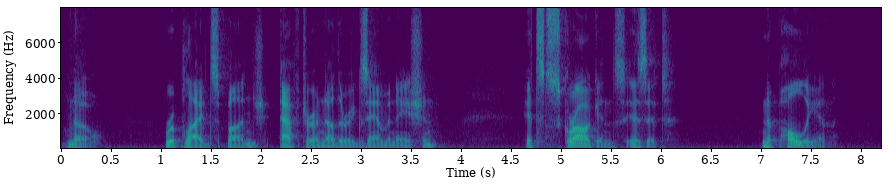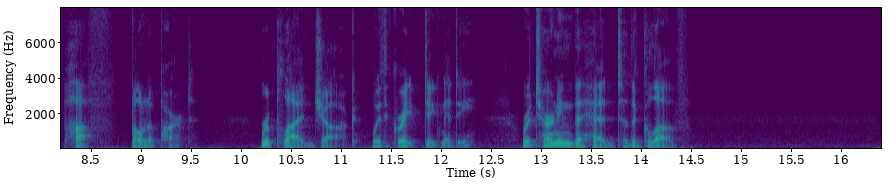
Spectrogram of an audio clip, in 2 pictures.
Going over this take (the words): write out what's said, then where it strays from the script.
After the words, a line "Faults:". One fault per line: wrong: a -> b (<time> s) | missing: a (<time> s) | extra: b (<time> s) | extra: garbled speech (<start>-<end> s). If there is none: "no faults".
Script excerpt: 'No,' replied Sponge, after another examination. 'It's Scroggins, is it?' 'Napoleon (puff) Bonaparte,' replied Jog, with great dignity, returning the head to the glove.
'No,' replied Sponge, after another examination. 'It's Scroggins, is it?' 'Napoleon (puff) Bonaparte,' replied Jog, with great dignity, returning the head to the glove.
Faults:
no faults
